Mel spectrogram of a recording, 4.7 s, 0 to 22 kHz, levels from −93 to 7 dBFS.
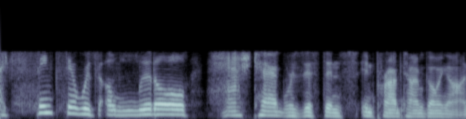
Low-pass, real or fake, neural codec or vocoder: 3.6 kHz; fake; codec, 16 kHz in and 24 kHz out, 2.2 kbps, FireRedTTS-2 codec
